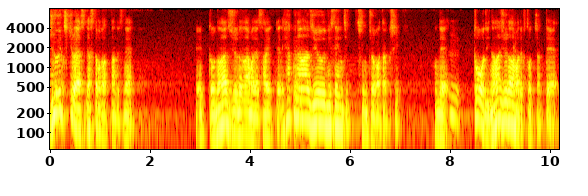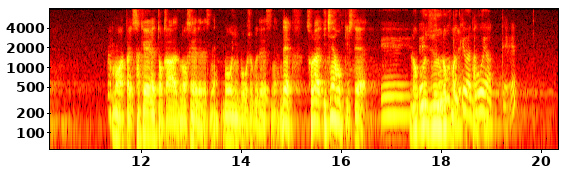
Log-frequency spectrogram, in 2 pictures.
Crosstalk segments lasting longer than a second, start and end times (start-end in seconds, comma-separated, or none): 17.4-18.9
